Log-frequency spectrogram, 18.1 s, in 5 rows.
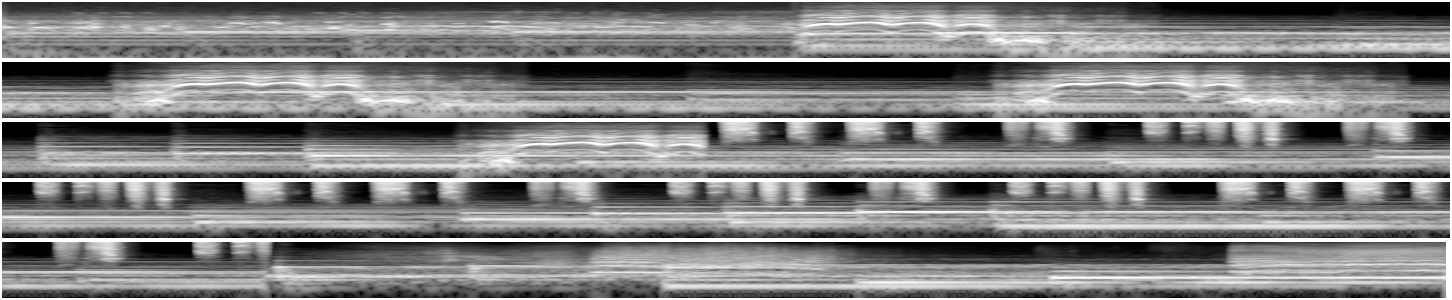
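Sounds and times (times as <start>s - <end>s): background music: 0.0s - 18.0s
horse whinnying: 3.9s - 4.9s, 6.1s - 7.1s, 8.4s - 9.2s, 15.7s - 16.6s.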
